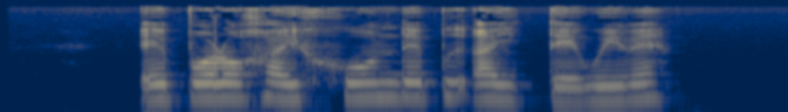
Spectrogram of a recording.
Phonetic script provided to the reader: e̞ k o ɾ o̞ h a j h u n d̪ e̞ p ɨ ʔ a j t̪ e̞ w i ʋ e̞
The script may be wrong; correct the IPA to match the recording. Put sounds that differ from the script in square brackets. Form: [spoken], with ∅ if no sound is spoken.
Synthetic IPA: e̞ [p] o ɾ o̞ h a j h u n d̪ e̞ p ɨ ʔ a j t̪ e̞ w i ʋ e̞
